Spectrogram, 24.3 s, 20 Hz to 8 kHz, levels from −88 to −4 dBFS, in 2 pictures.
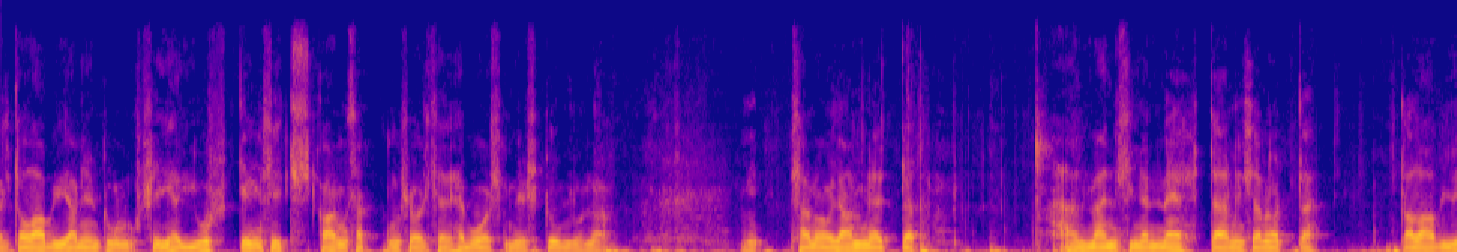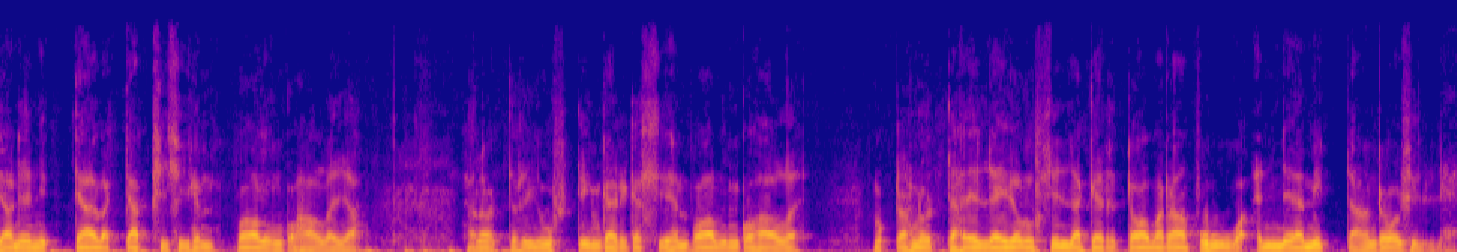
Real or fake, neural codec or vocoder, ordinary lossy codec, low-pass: fake; codec, 16 kHz, 4 kbps, FreqCodec, larger model; none; 7.2 kHz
